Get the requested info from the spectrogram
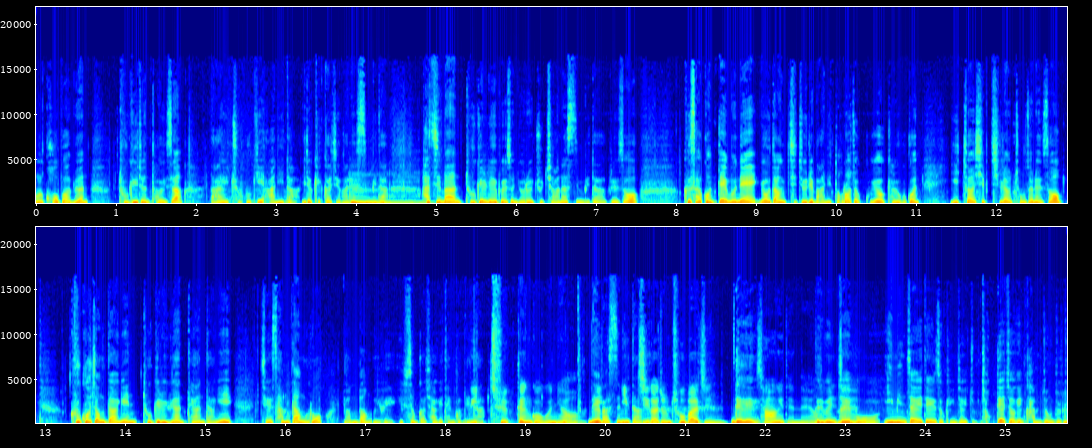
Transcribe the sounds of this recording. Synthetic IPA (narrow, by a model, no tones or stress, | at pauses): ŋɯɭkʌbuɦamjʌn | toɡiɾɯntʌisʰaŋ | naet͡ɕoɡuɡiʔaɲidaiɾʌkʰek͈ad͡ʑimaɾɦe̞s͈ɯmɲidahad͡ʑimantoɡiɭːe̞bue̞sʰʌnjʌɾʌt͡ɕot͡ɕʰianas͈ɯmɲidakɯɾe̞sʰʌkɯsʰak͈ont͈e̞mune̞jʌdaŋt͡ɕid͡ʑuɾimaɲit͈ʌɾʌd͡ʑʌk̚k͈ujokjʌɭɡuɡɯn | it͡ɕʰʌnɕʰip̚t͡ɕʰiɭɲʌnt͡ɕʰoŋsʰʌne̞sʰʌ | kɯɡud͡ʑʌŋdaŋintoɡiɾɯɭɥiɦante̞ɦandaŋi | t͡ɕe̞sʰamdaŋɯɾojʌnbaŋʔɯwe̞ip̚s͈ʌŋk͈ad͡ʑihaɡe̞dwe̞nɡʌmɲidat͡ɕʰɯk̚t͈wenɡʌɡuɲone̞mas͈ɯmɲɲidaiɡat͡ɕomt͡ɕobad͡ʑinne̞aŋwaŋidwenːḛjokɯɾiɡoind͡ʑe̞mwʌimind͡ʑae̞de̞ɦesʰʌkweŋd͡ʑaŋit͡ɕomt͡ɕʌk̚t͈e̞d͡ʑʌɡinkamd͡ʑʌŋdɯɭ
